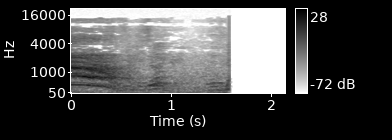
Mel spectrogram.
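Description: A man's voice shouting a curse with a strained, falling pitch, then cut off abruptly by silence about a second and a half in: the profanity is muted out.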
